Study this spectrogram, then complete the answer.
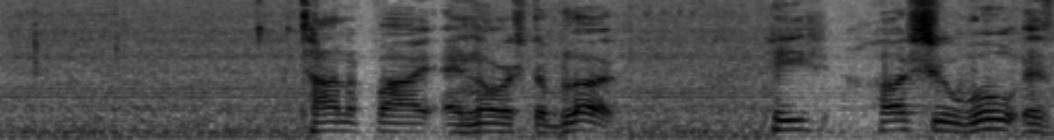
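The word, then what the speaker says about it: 何首乌: Ha Shu Wu, pronounced Ha, similar to English Ha, but not as open.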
